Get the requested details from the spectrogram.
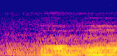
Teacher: Huruf ba itu kan merapatkan dua bibir, Bu.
